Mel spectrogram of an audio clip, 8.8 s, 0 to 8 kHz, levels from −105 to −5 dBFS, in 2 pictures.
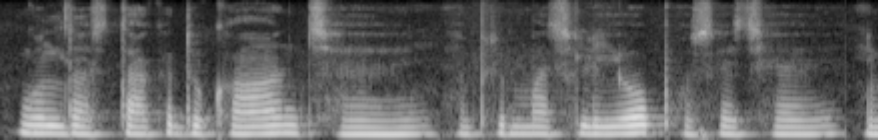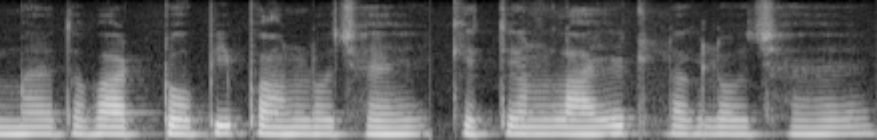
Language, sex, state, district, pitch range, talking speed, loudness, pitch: Angika, female, Bihar, Begusarai, 150-160 Hz, 125 wpm, -28 LUFS, 155 Hz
